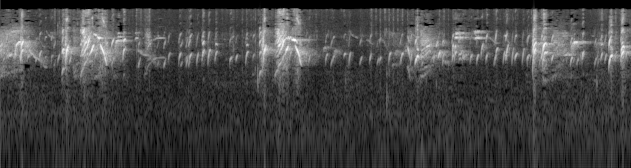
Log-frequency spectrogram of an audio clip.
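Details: European goldfinches calling together in the 'bitbita' and 'sitsita' styles, used to coax silent males to sing. Loud clustered bursts of high twitters and buzzy trills come roughly every second or two, with short quieter gaps.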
